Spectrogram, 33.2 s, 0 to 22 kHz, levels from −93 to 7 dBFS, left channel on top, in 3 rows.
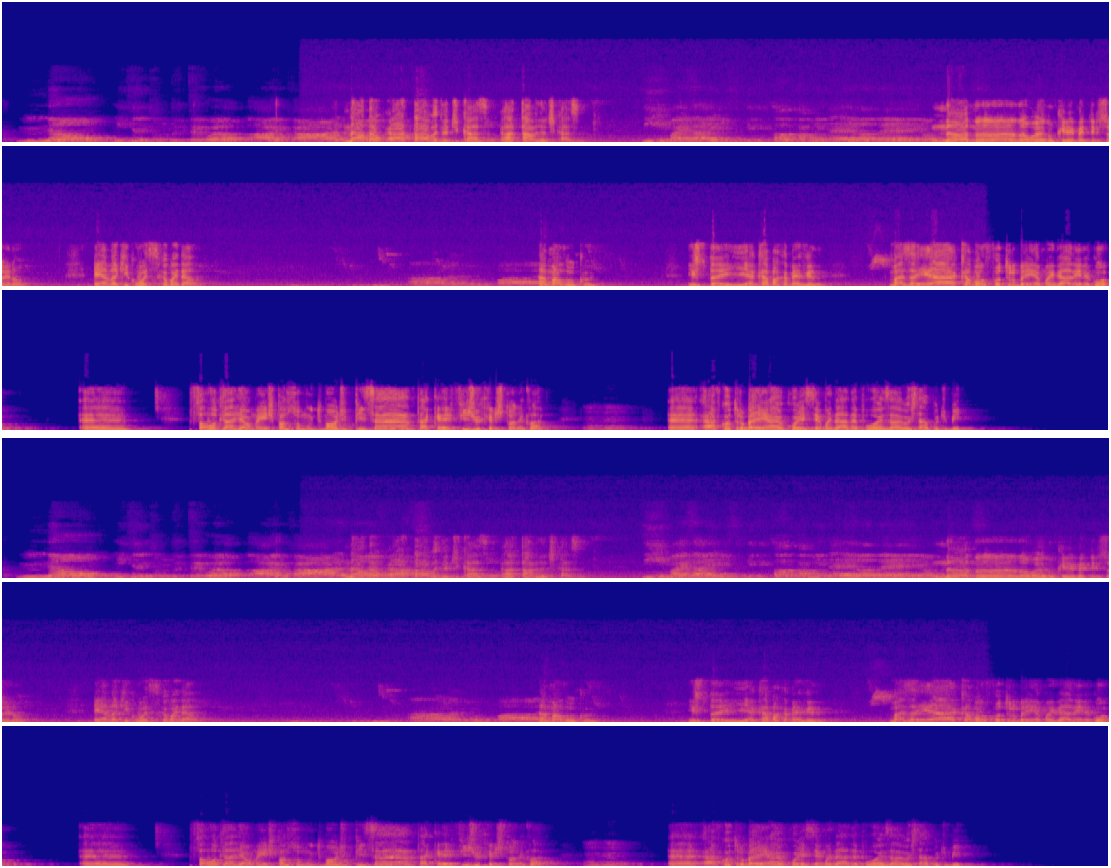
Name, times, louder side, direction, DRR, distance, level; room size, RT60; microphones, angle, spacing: voice 1, 0.2-5.0 6.4-10.3 15.1-16.8 28.0-28.4, equal, ahead, -11 dB, 2.3 m, -37 dB
sound 1, 3.0-20.9, left 1 dB, 20° left, 1.4 m, -46 dB
voice 2, 3.4-5.8 9.3-11.3 11.7-13.1 16.4-17.0 17.7-19.5 19.9-22.1 22.9-27.6 28.8-31.7, left 5 dB, 40° left, 12 dB, 0.4 m, -31 dB
13.5 x 6.5 x 2.7 m, 0.94 s
head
